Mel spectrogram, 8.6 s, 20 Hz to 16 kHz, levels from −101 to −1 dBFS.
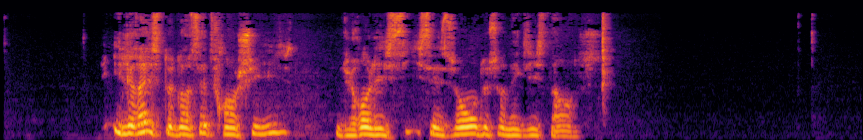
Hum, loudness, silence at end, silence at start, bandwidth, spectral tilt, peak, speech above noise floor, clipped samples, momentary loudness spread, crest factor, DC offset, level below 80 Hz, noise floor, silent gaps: none; -19 LUFS; 2.55 s; 1.15 s; 11.5 kHz; -5 dB/octave; -2 dBFS; 64 dB; under 0.1%; 12 LU; 18 dB; under 0.1%; -58 dBFS; -82 dBFS; none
